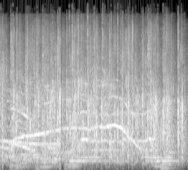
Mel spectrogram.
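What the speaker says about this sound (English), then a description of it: "Keep that round of applause going for all your players coming to the stage" An audience at an improv comedy show keeps applauding as players come to the stage, the clapping running continuously at moderate level beneath a sustained music-like tonal sound.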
